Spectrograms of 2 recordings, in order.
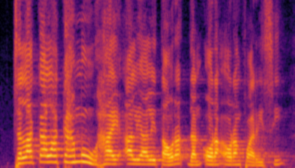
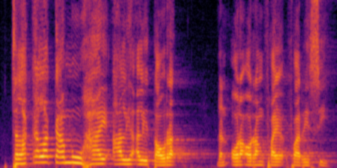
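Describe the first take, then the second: Both takes have the same delivery.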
